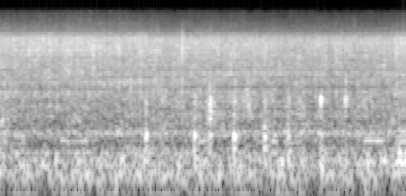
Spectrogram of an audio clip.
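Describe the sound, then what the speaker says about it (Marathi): Raw rice stirred in hot oil in a pan for moong dal khichdi gives a steady close frying hiss, with soft scraping and stirring taps on top. "तेलामध्ये चांगले असे परतून घ्यायचे"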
